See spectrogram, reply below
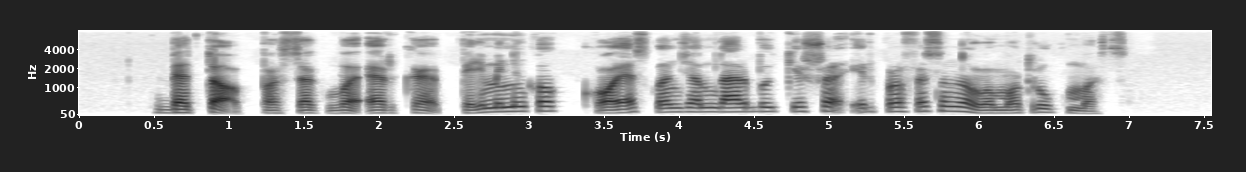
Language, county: Lithuanian, Kaunas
